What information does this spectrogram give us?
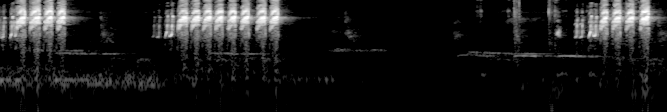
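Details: Lively flamboyan bird in dense ngebren rapat singing: three fast bursts of sharp, high, ringing notes, each roughly a second long, with a brief silent pause midway and a soft low whistle between bursts.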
